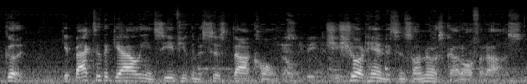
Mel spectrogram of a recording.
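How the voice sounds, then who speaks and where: An actor playing a gruff, steady submarine captain in an audio drama, giving clipped orders. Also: mid-range voice, fairly quick, a crowd in the background, lightly acted. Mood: brisk. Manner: clipped barked orders, reassuring. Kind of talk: full-cast audio drama acting. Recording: loud music bed behind.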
